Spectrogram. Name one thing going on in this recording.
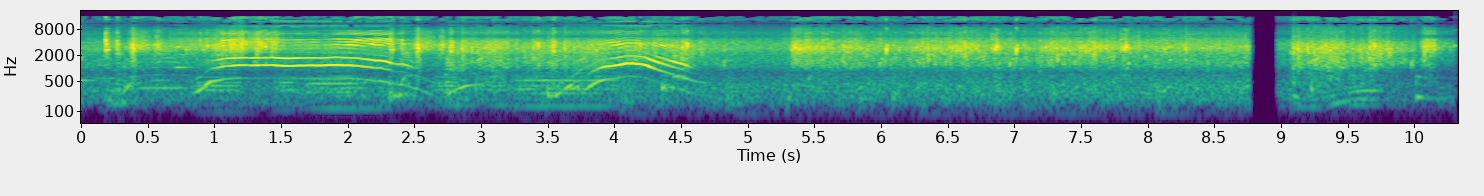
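Water rushes and splashes steadily along a river.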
